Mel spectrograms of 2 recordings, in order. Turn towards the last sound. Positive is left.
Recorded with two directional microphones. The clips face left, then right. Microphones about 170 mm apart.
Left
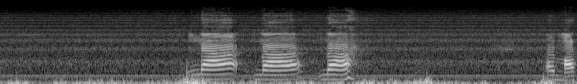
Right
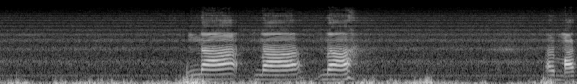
turn(degrees=15)  # may be behind; listen again after turning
